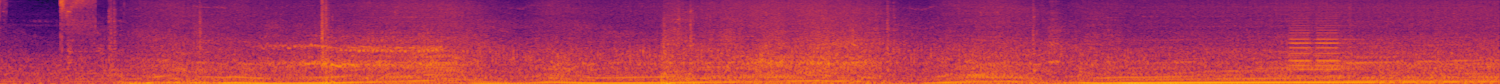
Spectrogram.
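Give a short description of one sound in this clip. A car engine revs up and down as the car drives off.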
